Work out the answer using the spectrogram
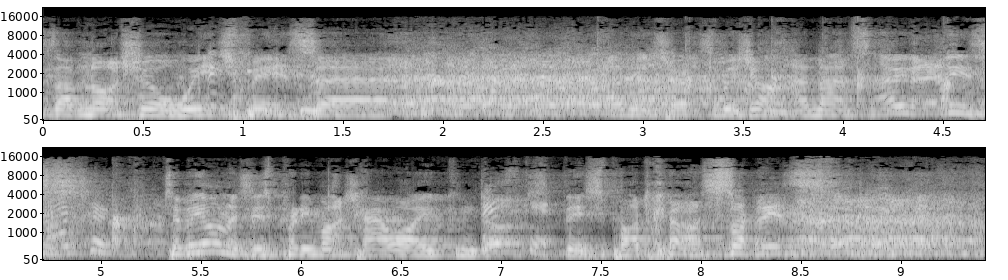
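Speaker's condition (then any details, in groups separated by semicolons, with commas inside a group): No condition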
